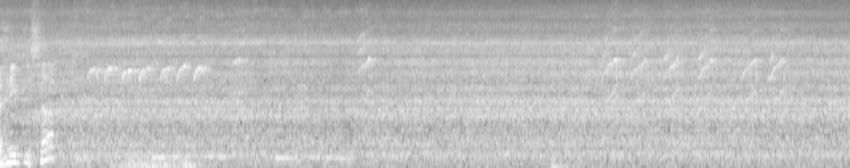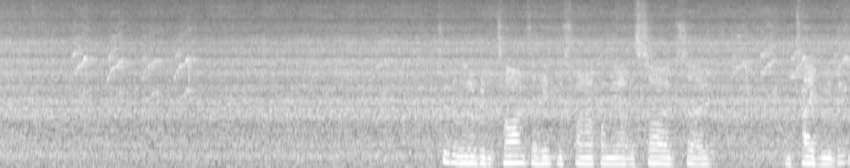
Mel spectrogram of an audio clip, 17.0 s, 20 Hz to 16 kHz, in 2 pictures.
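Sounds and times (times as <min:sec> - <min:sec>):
blowtorch flame hissing: 0:00.0 - 0:17.0
small bird chirping: 0:00.8 - 0:03.8, 0:06.0 - 0:08.0, 0:09.2 - 0:10.6, 0:15.8 - 0:17.0.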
